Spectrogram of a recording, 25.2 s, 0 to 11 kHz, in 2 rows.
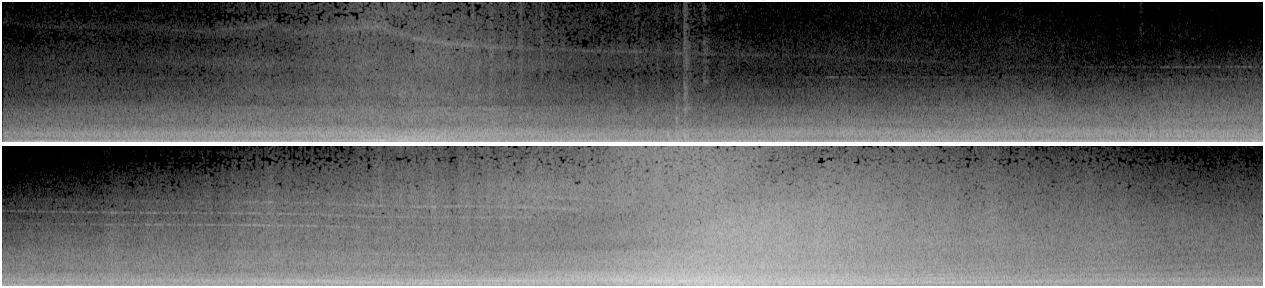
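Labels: Continuous wind blowing. 0:00.0 - 0:25.2
A truck or ground vehicle passes by with a low, rolling engine sound. 0:02.8 - 0:05.6
An airplane with active turbines approaches with an increasingly loud engine sound, then passes by and gradually fades away. 0:14.5 - 0:23.0

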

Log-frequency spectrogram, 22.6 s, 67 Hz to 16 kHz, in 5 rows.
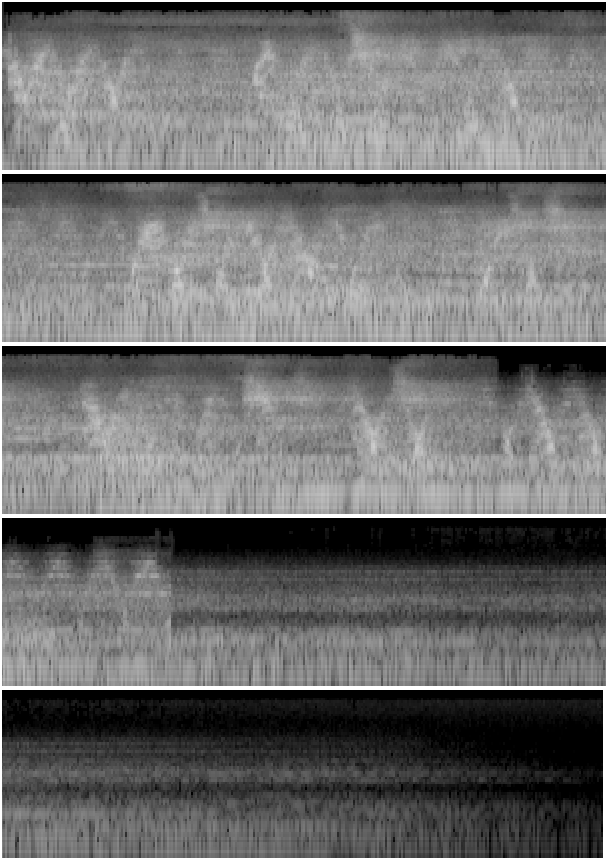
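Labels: A metallic voice repeats with an echoing effect that fades in and reverberates. 0:00.0 - 0:22.6

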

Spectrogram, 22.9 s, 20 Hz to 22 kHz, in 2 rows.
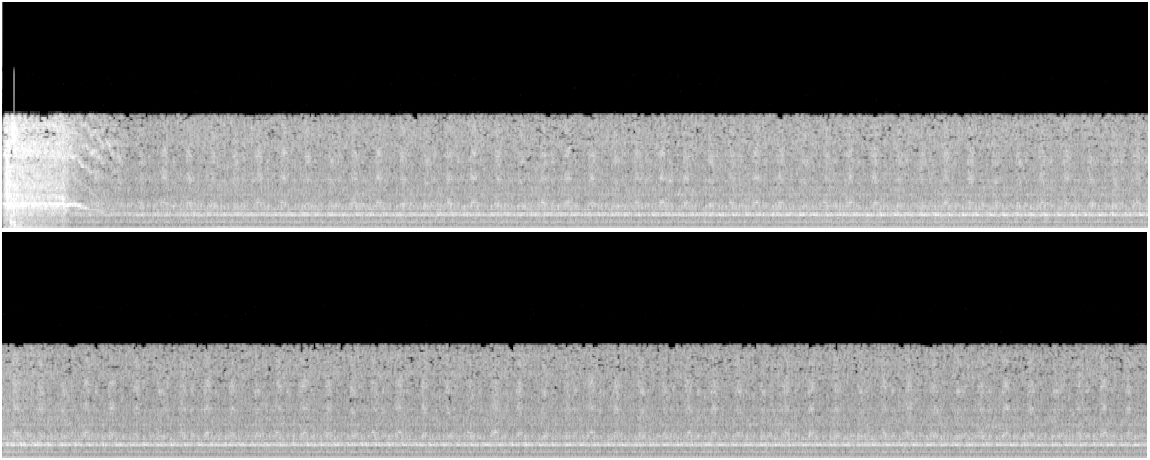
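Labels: A car engine starts. 0:00.0 - 0:00.8
A car engine is running. 0:00.8 - 0:22.9

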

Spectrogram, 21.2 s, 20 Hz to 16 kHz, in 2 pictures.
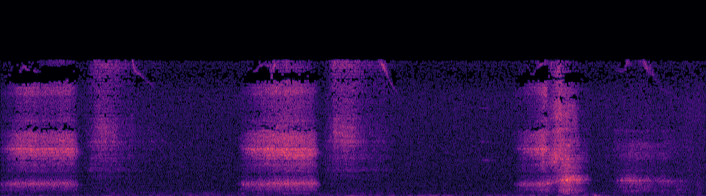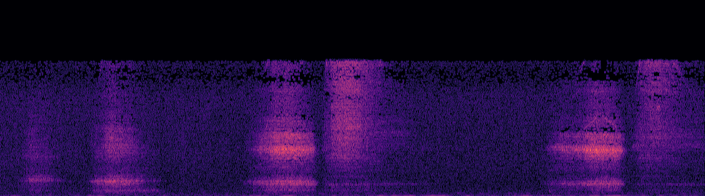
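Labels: Human snoring. 0:03.7 - 0:05.6
Someone is snoring. 0:07.8 - 0:10.3
Someone is snoring. 0:11.1 - 0:13.1
Someone is snoring. 0:14.4 - 0:16.1
Someone is snoring. 0:18.8 - 0:20.5

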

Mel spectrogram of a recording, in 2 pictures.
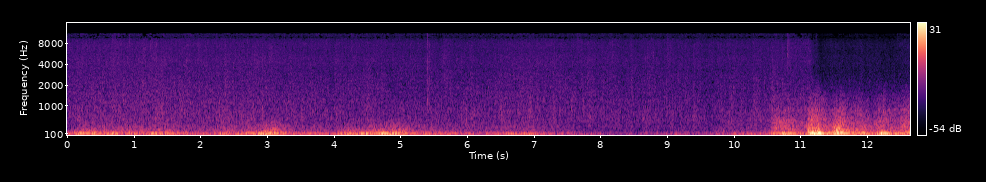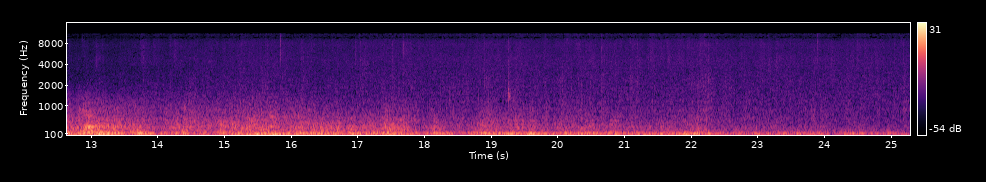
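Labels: Loud thunder rolls during rain. 0:00.1 - 0:07.6
Loud thunder rolls during rain. 0:09.7 - 0:25.3

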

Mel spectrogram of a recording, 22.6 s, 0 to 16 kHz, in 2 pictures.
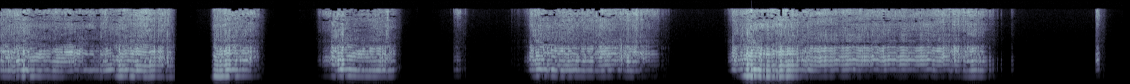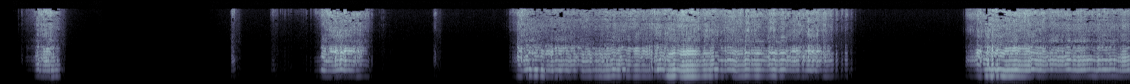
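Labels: An insect buzzes while flying overhead. 0:00.0 - 0:04.0
An insect buzzes while flying overhead. 0:05.3 - 0:10.0
An insect buzzes while flying overhead. 0:10.9 - 0:12.0
An insect buzzes while flying overhead. 0:13.6 - 0:15.1
An insect buzzes while flying overhead. 0:16.3 - 0:19.9
An insect buzzes while flying overhead. 0:20.9 - 0:22.6

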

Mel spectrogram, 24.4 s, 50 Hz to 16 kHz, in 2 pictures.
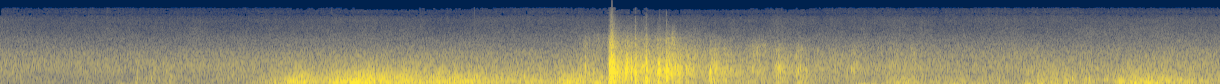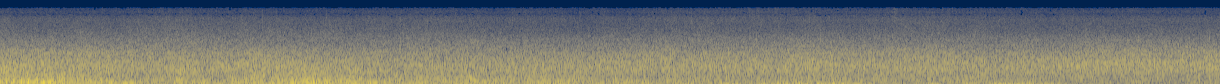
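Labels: Rain falling during a storm. 0:00.0 - 0:24.4
Lightning crackles in the distance. 0:01.2 - 0:01.7
Distant thunder rumbling softly. 0:02.6 - 0:05.1
Thunder crackles in the distance. 0:05.6 - 0:06.0
Lightning crackles loudly nearby. 0:06.0 - 0:07.4
Thunder rumbling in the distance. 0:10.2 - 0:11.0
Distant thunder rumbling softly. 0:11.1 - 0:12.0
Faint, muffled thunder in the distance. 0:14.7 - 0:16.1

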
